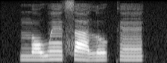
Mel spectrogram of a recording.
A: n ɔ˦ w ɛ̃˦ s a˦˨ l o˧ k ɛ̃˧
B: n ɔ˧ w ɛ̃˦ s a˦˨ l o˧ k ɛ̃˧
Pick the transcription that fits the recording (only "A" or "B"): B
